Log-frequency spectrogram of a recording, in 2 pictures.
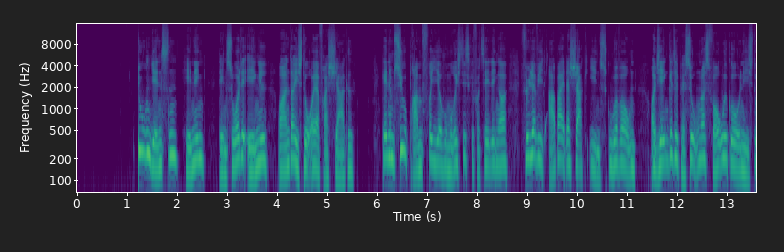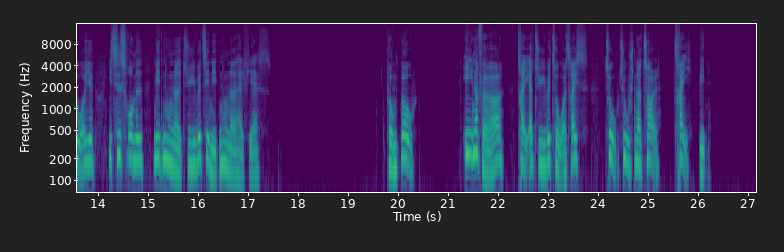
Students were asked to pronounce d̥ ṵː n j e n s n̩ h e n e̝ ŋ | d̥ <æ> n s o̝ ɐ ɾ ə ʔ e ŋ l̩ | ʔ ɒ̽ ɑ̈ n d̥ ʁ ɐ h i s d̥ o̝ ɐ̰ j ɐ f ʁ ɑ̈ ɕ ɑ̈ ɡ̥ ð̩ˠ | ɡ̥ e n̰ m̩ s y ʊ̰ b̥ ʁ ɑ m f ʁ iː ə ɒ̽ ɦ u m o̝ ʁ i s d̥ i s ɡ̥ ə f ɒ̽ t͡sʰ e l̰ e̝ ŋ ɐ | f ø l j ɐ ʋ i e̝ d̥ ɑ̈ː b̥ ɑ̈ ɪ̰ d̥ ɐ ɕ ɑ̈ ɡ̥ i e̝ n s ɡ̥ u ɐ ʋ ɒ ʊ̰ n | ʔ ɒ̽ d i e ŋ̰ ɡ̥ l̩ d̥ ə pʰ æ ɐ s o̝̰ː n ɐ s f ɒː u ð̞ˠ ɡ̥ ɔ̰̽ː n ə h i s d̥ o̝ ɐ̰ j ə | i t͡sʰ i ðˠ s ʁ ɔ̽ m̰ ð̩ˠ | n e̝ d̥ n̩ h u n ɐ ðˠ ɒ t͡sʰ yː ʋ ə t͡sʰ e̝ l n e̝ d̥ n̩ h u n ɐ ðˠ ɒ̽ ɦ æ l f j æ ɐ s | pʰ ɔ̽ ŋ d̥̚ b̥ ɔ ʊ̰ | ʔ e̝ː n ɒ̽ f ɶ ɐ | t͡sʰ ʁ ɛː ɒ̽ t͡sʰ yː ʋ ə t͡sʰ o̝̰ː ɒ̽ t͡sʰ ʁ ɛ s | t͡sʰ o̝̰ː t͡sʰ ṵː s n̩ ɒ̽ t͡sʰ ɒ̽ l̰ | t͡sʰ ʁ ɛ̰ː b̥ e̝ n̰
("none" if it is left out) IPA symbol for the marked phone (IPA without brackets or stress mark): e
